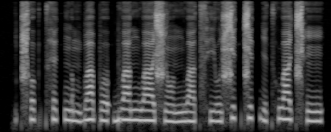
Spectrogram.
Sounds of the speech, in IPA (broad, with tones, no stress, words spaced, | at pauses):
t͡ɕʰo˨k̚t̪ʰe˨k̚ŋə˨˩m ba˧po˨ʔbwa˧ n̪wa˧ɕɔ̃˨˩ n̪wa˧t͡sʰju˧ ɕe˦k̚ɕe˦k̚ i˨˩t̪ʰwa˦t͡ɕʰĩ˧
